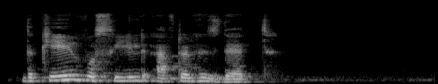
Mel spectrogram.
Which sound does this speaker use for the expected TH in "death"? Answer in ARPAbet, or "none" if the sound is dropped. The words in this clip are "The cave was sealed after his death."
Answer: T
